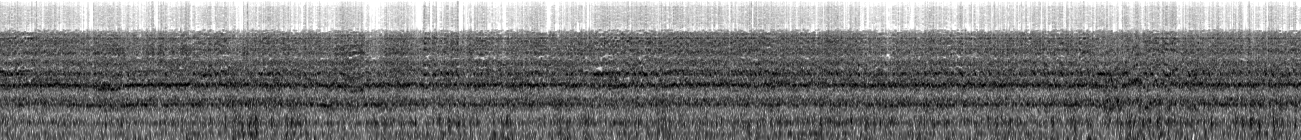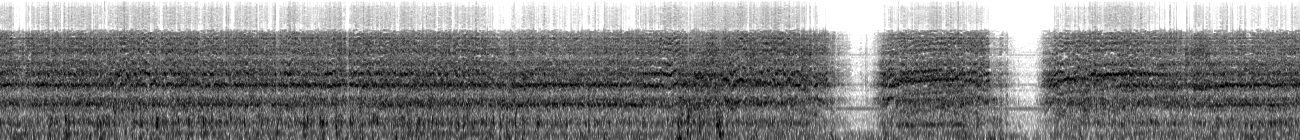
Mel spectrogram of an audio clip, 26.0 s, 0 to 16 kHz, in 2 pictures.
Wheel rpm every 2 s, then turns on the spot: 230, 230, 240, 230, 230, 240, 230, 230, 230, 230, 150, 100, 210.
none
